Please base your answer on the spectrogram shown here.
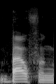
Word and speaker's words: Baofeng: that all your other balung and that is the correct way of of pronouncing it balung radios program up I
